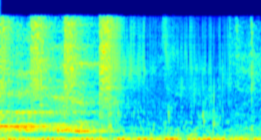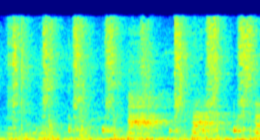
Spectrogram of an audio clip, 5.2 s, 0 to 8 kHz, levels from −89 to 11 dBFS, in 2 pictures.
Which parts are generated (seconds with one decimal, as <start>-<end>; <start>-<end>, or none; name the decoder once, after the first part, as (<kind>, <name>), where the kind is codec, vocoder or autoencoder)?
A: 1.1-2.3 (vocoder, BigVGAN v2)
